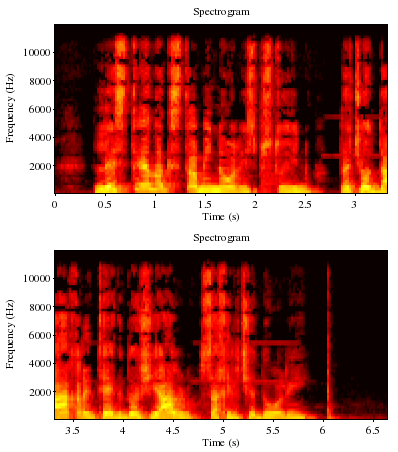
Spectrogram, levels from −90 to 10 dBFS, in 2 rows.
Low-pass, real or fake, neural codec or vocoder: 10.8 kHz; real; none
